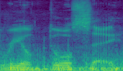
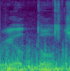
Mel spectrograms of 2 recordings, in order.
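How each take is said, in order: First: The c in Dulce sounds like s. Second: The c in Dulce sounds like ch. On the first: The speaker calls it right. "It's actually" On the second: The speaker calls it wrong. "not ... I don't know if Dulce is maybe Italian"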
